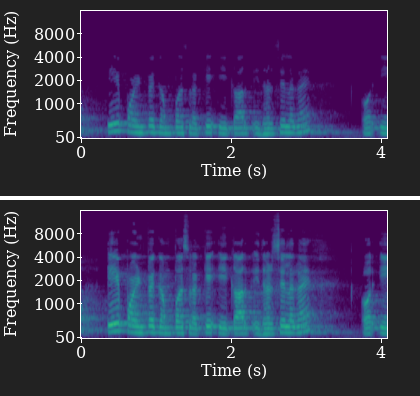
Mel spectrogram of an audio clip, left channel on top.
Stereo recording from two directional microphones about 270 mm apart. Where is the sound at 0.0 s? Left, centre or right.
Centre.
